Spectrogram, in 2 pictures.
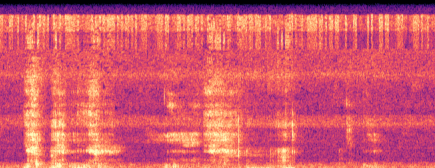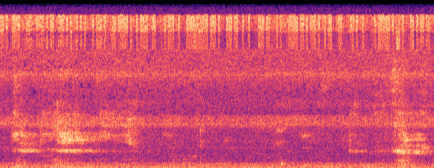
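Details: Allergies flaring in a St. Bernard; loud rumbling snorts and rattly breaths, strongest at first, then softer noisy breathing: snoring.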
